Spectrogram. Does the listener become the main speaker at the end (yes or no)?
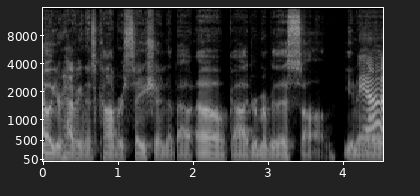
yes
